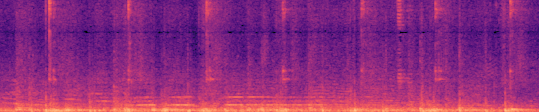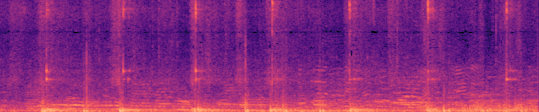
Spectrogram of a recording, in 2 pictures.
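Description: Street parade music from a marching group: a bass drum beaten steadily, about two strokes a second, with many voices over it.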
